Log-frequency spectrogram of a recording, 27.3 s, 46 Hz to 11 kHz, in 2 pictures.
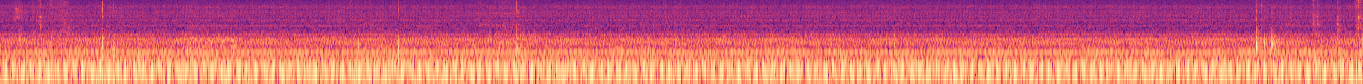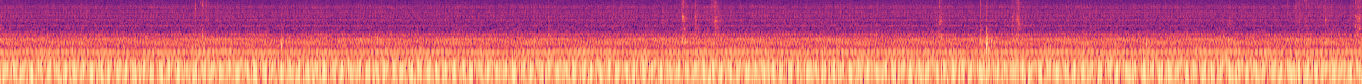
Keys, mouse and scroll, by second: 12.9 [, 13.4 [, 20.2 [, 20.5 [, 23.0 ], 23.5 ], 23.6 ], 26.7 click, 26.7 ].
